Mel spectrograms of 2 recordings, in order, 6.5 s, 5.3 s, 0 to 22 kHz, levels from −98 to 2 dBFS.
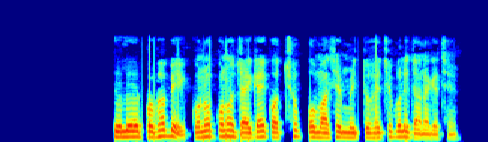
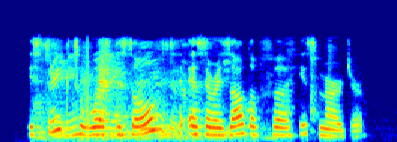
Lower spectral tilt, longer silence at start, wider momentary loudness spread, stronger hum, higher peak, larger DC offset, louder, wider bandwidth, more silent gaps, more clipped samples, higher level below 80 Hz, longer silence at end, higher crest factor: first, -8.5 dB/octave vs -5 dB/octave; first, 1.5 s vs 0.35 s; second, 10 LU vs 13 LU; neither; first, -2 dBFS vs -6 dBFS; neither; first, -18 LUFS vs -22 LUFS; about the same, 7.8 kHz vs 7.6 kHz; first, 4.04-4.09 s vs none; neither; first, -50 dBFS vs -62 dBFS; about the same, 0.45 s vs 0.5 s; about the same, 16 dB vs 16 dB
